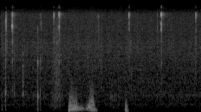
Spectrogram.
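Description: Near silence with a few faint computer mouse clicks, and a soft low bump about a second and a half in.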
